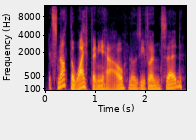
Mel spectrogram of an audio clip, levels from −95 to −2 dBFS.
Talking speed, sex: 170 wpm, male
